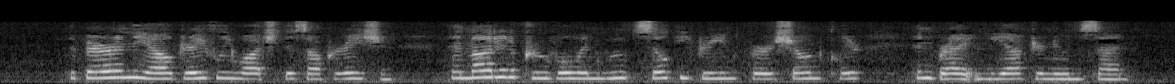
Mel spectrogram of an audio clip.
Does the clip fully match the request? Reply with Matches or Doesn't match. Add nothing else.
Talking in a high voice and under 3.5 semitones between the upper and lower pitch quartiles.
Matches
